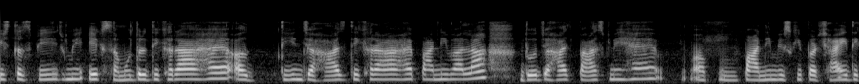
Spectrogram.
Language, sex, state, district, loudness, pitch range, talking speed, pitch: Hindi, female, Goa, North and South Goa, -19 LUFS, 220-240 Hz, 175 wpm, 230 Hz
